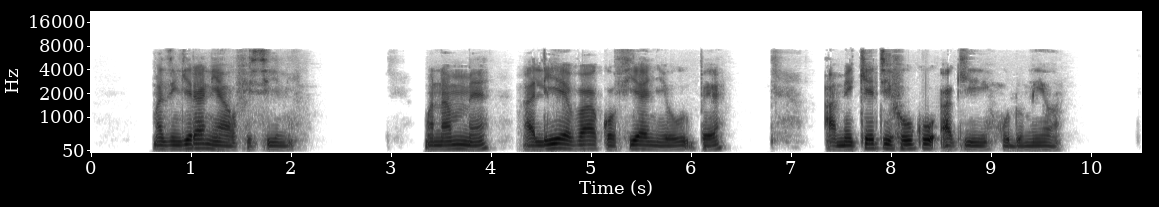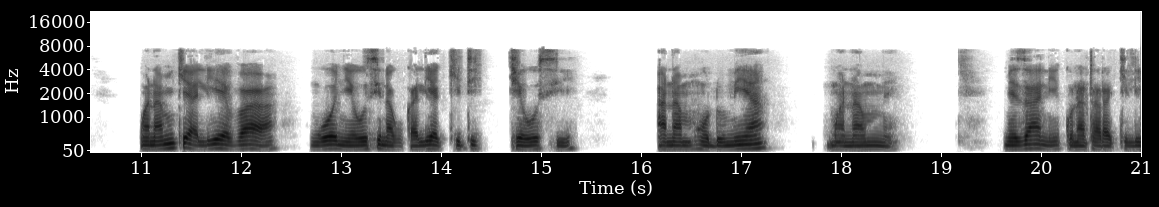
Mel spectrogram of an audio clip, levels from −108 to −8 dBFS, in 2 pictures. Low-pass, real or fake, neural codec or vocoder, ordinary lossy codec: 7.2 kHz; real; none; AAC, 32 kbps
